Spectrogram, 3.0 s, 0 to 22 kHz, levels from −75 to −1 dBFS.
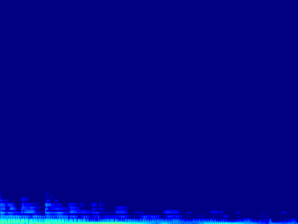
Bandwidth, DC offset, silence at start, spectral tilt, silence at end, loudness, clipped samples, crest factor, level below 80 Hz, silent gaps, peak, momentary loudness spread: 3.3 kHz; under 0.1%; 0 s; -7 dB/octave; 0 s; -47 LUFS; under 0.1%; 14 dB; -66 dBFS; none; -32 dBFS; 12 LU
